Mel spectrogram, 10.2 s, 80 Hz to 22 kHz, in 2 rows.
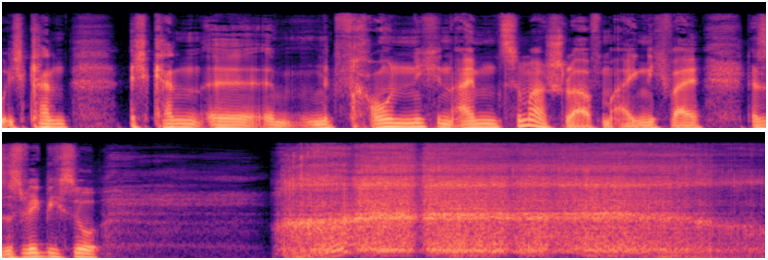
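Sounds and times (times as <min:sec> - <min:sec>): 
speech: 0:00.0 - 0:06.0, 0:06.9 - 0:07.3
person imitating snoring with a rasping inhale: 0:06.9 - 0:10.1.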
